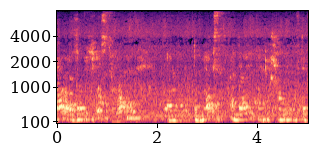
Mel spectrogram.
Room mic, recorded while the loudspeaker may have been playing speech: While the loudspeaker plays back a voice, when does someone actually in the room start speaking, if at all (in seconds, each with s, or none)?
none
